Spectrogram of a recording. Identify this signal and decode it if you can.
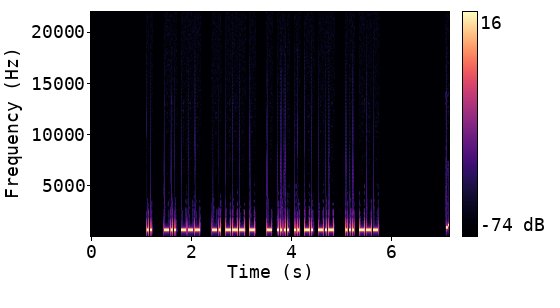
Morse code, heard as a keyed tone, about 34 wpm, 700 Hz. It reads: I DO NOT THINK SO
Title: Sets of 5 Words 35wpm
